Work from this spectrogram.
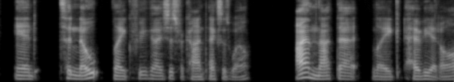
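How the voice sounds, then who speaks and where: Against a quiet background, an unremarkable speaking voice carries fairly even intonation. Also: man. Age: 20s. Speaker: storytime creator. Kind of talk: casual storytelling. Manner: casual, many filler words.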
